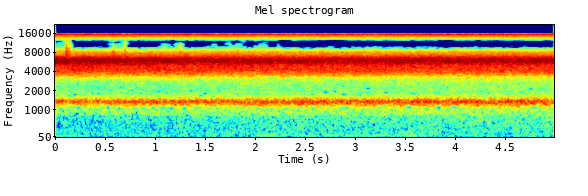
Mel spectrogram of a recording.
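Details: Periodical cicada (Magicicada) mass emergence on May 19, 2011, heard as a steady, pulsing drone of many insects with a constant mid tone and strong high hiss, a faint low rumble underneath.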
